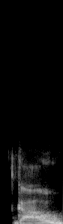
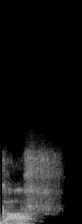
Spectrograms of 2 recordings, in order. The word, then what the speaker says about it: Gough: It's spelled G-O-U-G-H. So would that be Gough? Gough? Gough? – Oh, see, I've been saying that.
